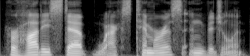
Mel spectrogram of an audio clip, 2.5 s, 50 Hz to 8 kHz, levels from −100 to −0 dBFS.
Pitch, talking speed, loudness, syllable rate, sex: 120 Hz, 165 wpm, -21 LUFS, 6.1 syllables/s, male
